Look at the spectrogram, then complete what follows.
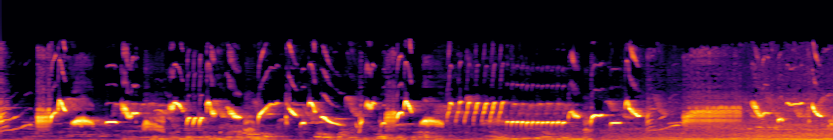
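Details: Canary from Wiradesa, Pekalongan, delivering blackthroat-style song: a dense, varied stream of high whistles, downslurred notes, rapid rattling trills and buzzy phrases, sustained with few pauses against faint low background hum.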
